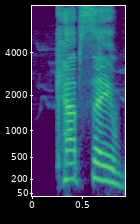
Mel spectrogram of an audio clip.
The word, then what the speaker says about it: capsaicin: Capsaicin what? – It's pronounced capsaicin.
